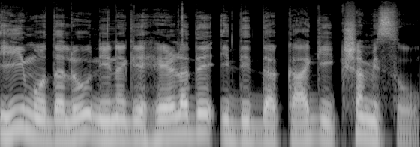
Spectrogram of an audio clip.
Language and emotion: Kannada, neutral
